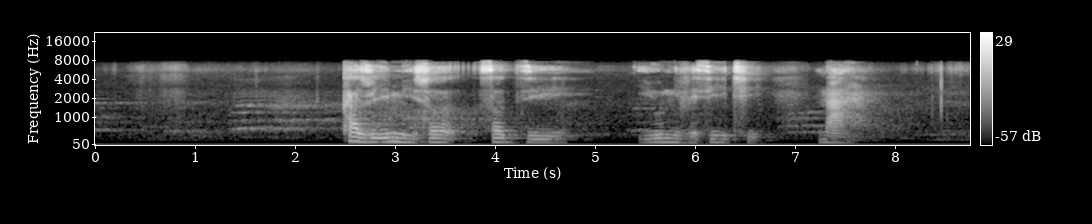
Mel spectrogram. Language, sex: Venda, male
